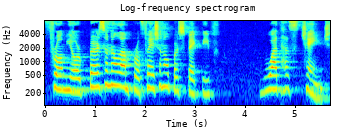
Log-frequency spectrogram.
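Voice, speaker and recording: A woman's high-pitched, very slow voice with ordinary pitch variation and a Spanish accent. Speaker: panel moderator. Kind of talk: moderated panel discussion.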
